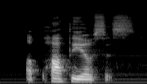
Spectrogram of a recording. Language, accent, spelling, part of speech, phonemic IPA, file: English, US, apotheosis, noun, /əˌpɑ.θiˈoʊ.sɪs/, En-us-apotheosis.ogg
- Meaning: 1. The fact or action of becoming or making into a god; deification 2. Glorification, exaltation; crediting someone or something with extraordinary power or status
